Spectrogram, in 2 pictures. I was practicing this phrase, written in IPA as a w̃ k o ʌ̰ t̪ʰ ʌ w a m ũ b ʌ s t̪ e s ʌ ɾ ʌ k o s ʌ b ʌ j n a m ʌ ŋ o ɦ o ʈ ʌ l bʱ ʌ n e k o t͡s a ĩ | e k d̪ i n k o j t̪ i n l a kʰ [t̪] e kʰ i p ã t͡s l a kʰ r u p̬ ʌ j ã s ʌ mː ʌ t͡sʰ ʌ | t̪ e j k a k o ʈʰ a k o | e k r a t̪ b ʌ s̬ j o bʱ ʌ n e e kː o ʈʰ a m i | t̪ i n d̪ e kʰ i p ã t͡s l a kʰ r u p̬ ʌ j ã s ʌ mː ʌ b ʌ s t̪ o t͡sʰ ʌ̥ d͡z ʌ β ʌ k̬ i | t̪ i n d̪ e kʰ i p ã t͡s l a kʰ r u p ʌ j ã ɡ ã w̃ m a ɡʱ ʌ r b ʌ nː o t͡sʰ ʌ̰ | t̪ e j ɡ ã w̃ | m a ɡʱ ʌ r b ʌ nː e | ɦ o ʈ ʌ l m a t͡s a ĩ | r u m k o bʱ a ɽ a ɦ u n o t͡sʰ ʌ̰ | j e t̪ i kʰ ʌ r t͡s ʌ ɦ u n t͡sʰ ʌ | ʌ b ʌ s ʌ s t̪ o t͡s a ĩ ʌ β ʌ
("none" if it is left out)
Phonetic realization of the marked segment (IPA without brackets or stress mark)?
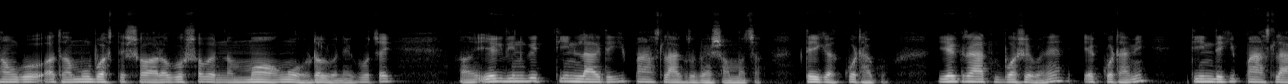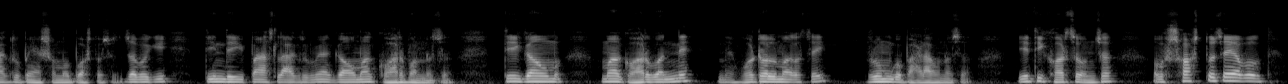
d̪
